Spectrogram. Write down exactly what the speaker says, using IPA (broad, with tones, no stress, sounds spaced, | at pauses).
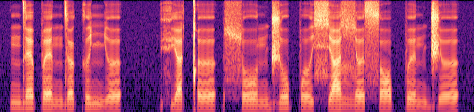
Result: n d ɛ˦˥ p ɛ˩˧˩ n d œ˦˥ k ə˦˥ ɲ ə˩˧ | fʲ a˩˥ ǃ ə˩˧ | ɬ o˩˧˩ n d͡ʒ o˦˥ p ɤ˩˧ ɕ a˩˥ ɮ ə˩˥ s ɔ˩˥ pː ɘ˦˨ n d͡ʒ ə˩˧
